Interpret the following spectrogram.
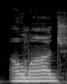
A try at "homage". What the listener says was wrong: I think the H is silent, but we'll take it.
